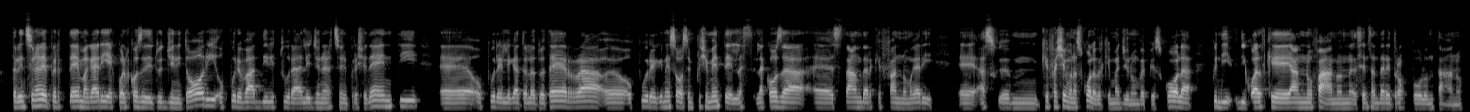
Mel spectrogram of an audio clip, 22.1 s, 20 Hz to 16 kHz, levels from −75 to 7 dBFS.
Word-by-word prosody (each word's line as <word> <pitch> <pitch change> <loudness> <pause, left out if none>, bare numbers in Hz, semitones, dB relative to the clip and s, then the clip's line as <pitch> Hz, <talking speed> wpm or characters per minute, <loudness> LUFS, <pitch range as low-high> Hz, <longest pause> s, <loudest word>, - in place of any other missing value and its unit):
tradizionale 155 +3 +5
per 140 -2 -6
te 145 0 +5
magari 140 +1 +3
è 135 - +2
qualcosa 135 +1 0
dei 130 -1 0
tuoi 135 -1 -5
genitori 145 +8 +1
oppure 135 +1 -4
va 130 0 +3
addirittura 135 -1 -3
alle 125 0 -2
generazioni 125 0 -2
precedenti, 155 +5 -2 0.3
ehm, 120 0 0
oppure 130 +1 -4
è - - 0
legato 125 0 -2
alla 125 -1 -2
tua 120 0 -3
terra, 145 0 +3
ehm, 125 0 -2
oppure, 130 +3 -3
che 140 - -7
ne 140 0 -3
so, 140 - +4
semplicemente 140 +1 0
la 120 +1 -2
s - - -10
la 125 +1 -2
cosa, 135 -3 +2
ehm, 125 -1 -1
standard 130 0 0
che 130 - -14
fanno 125 -1 -4
magari, 125 0 -4 0.3
ehm, 120 0 -2
a - - -3
s - - +5
mhmm, 120 -1 -7
che 140 - -5
facevano 140 -2 +3
a - - -1
scuola, 150 0 +1
perché 110 +1 -8
immagino 115 -2 -6
non 105 - -8
vai 105 0 -6
più 110 - -9
a - - -4
scuola, 140 -4 +3 0.3
quindi 130 -2 -4
di 125 +2 -4
qualche 130 -1 +4
anno 125 -1 +2
fa, 110 - +5
non 115 +1 -5
senza 125 +1 -4
andare 120 0 -2
troppo 120 -1 -5
lontano. 100 -4 -7
130 Hz, 170 wpm, -24 LUFS, 120-140 Hz, 0.3 s, tradizionale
